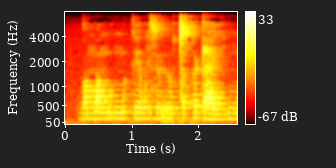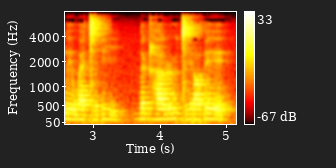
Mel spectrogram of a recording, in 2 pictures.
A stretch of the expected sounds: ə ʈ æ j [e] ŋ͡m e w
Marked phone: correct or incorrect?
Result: incorrect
